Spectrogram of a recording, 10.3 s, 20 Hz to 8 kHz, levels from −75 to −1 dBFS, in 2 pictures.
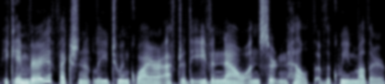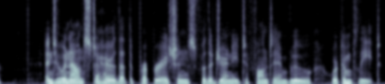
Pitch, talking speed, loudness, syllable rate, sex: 210 Hz, 180 wpm, -18 LUFS, 6.0 syllables/s, female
